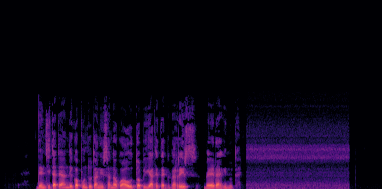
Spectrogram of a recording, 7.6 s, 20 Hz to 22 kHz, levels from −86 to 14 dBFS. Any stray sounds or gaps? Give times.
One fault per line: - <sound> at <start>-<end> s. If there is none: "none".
none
